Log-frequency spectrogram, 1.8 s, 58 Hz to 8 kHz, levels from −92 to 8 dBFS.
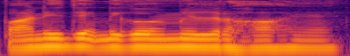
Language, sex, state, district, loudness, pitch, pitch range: Hindi, male, Arunachal Pradesh, Longding, -15 LUFS, 125 Hz, 120-130 Hz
